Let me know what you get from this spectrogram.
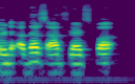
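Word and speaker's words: feldspar: And others are flat spa, ये flat spa होता है, इसमें आर साइलेंट होता है।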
